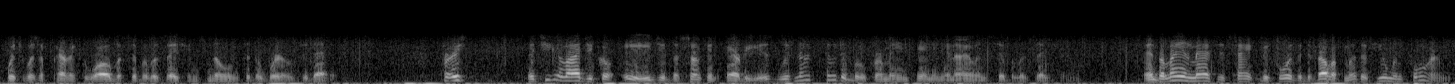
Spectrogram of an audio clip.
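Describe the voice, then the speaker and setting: Dull hissy 1940s radio recording, American man, low voice, formal science reporter, measured lecturing, very varied intonation. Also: huge pitch swings. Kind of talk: 1940s scripted educational radio talk. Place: radio studio.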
